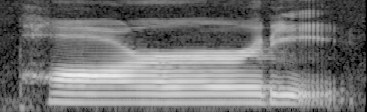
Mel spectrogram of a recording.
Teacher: So hold out the R, make sure that you're actually pronouncing the R, and then move on to the flap T.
